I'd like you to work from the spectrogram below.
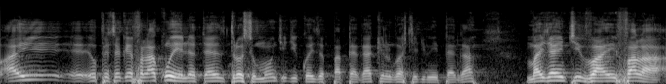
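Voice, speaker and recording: A man's voice: a little high, a little mellow. An older man from Piauí, Brazil, a cordel poet talking at a literary panel in a rambling, hesitant, joking way. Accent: Piauí Brazilian Portuguese. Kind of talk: casual panel talk.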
